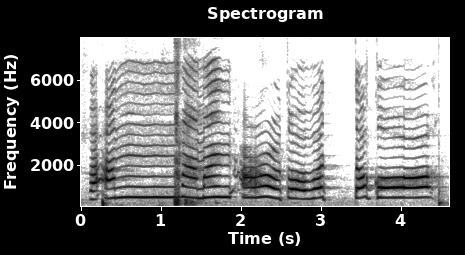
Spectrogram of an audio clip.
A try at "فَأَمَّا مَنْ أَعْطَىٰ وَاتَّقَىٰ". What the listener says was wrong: دو غلطیاں ہو گئی. فاما اس میں پہلے سنیں، اس میں الف مدہ ہے تو کھینچیں گے، اور اعطا اس میں کھڑی حرکات، یہ بھی الف مدہ کے قائم مقام، اس کو بھی ایک الف کھینچیں گے، اور واتقا کا الف بھی کھینچنا ہے دوبارہ.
